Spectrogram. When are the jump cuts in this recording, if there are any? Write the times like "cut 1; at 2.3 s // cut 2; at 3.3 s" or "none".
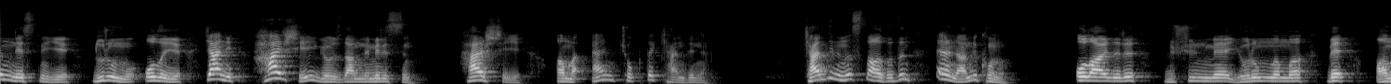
none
